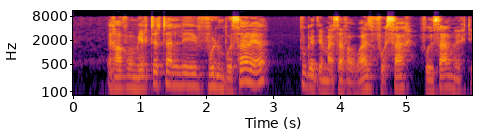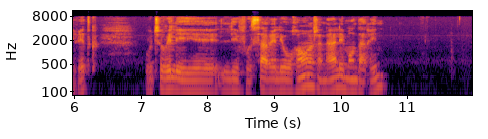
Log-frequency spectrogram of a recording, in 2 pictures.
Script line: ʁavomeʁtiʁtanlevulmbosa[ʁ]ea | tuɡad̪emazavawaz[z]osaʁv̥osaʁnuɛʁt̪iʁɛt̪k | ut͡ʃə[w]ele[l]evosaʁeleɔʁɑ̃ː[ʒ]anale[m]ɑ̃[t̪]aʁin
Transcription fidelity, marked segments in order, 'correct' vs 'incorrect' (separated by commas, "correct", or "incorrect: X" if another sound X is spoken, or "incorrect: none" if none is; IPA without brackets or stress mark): correct, incorrect: v, correct, correct, correct, correct, incorrect: d̪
